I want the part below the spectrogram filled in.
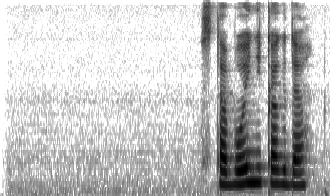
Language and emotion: Russian, neutral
